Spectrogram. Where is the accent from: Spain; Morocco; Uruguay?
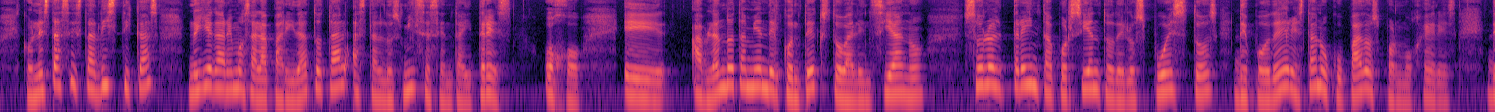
Morocco; Incluso, por ejemplo, yo que soy marroquí, no puedo ni votar teniendo trabajo, pago mis impuestos, tengo una residencia, pero solo por mi procedencia yo no puedo votar.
